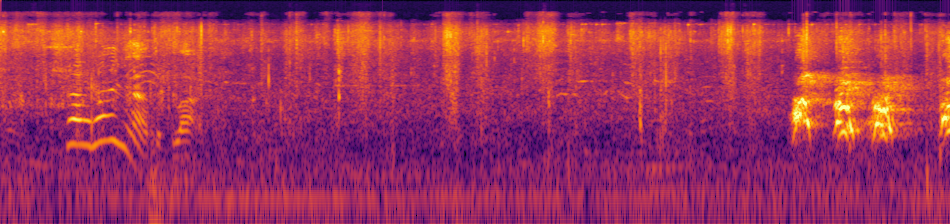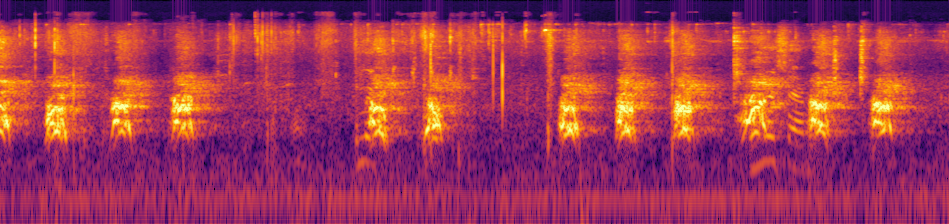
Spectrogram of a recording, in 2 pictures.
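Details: Dog at a dog park barking: after a quiet stretch with faint whines and low background hum, repeated sharp barks start midway, coming about twice a second in bursts separated by short pauses.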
